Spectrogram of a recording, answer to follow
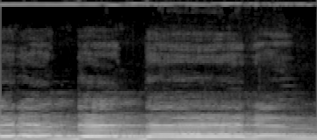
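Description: A woman singing one long held note into a handheld karaoke microphone, the pitch stepping down about a second in and again near the end.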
